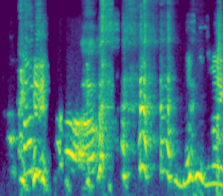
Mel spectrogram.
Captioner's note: laughs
